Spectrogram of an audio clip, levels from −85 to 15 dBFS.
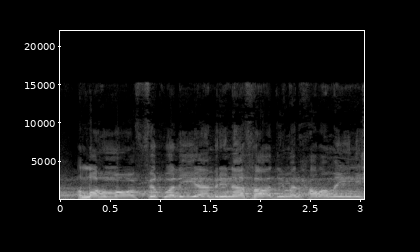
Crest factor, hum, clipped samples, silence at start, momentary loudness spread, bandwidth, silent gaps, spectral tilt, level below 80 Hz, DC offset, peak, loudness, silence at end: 12 dB; none; under 0.1%; 0 s; 3 LU; 15.5 kHz; none; -6.5 dB/octave; -48 dBFS; under 0.1%; -4 dBFS; -15 LUFS; 0 s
